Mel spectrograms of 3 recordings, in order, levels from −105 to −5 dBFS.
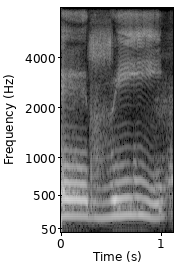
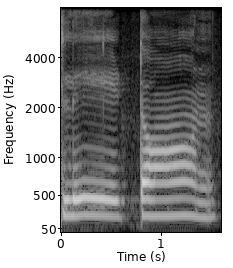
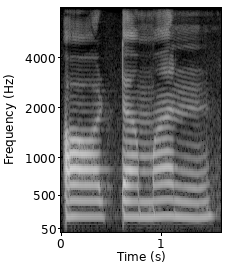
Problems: none marked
